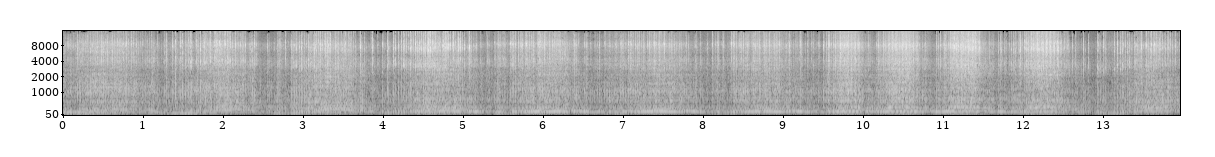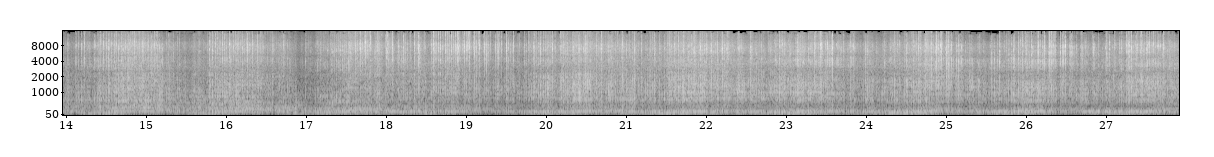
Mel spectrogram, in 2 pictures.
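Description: Supercharged Plymouth Duster engine running, its note rising and falling about once a second, as the car pulls away and drives off.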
